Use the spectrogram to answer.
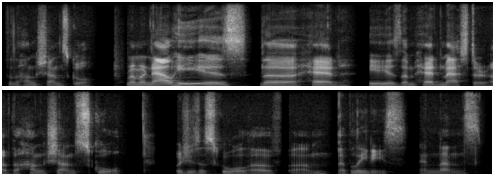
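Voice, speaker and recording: Gravelly young man reading aloud. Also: medium pitch, measured pace, sharp tone. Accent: Californian. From California. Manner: chatty, answers chat between passages. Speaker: host reading a novel aloud. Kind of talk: casual livestream reading and chat.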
